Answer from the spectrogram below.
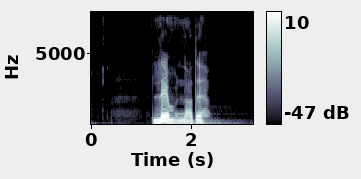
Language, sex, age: Swedish, female, 44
